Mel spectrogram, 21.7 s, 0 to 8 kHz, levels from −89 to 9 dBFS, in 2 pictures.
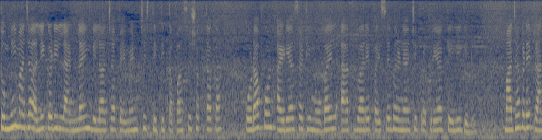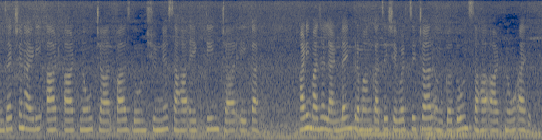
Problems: constant background noise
